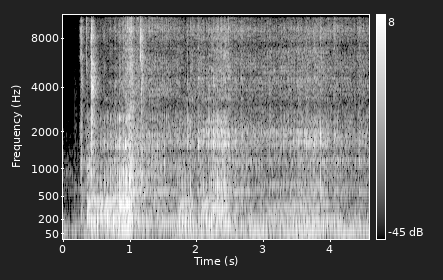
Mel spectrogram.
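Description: A small scooter engine catches and starts with a sharp burst, then settles into a steady, rough running chug close by, with no talking.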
